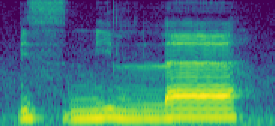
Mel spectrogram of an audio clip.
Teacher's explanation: In this case, we have a kasra on the meme. So the lam is read with a thin, in a thin and light way. Bismillah, with 2 counts. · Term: tarqiq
